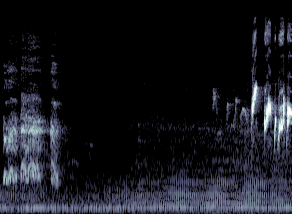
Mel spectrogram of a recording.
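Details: Red-whiskered bulbul singing: after a harsh, noisy chattering burst and a quiet hum, a quick phrase of four or five bright, warbling whistled notes arrives near the end.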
